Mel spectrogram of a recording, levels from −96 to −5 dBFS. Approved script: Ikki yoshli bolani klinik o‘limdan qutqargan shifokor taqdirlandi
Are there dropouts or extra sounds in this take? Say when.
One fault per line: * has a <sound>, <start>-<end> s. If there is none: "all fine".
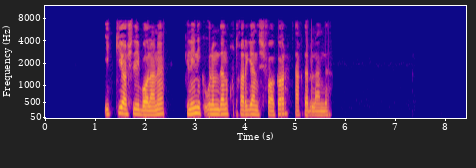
all fine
